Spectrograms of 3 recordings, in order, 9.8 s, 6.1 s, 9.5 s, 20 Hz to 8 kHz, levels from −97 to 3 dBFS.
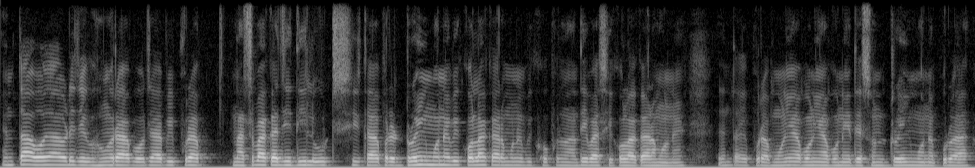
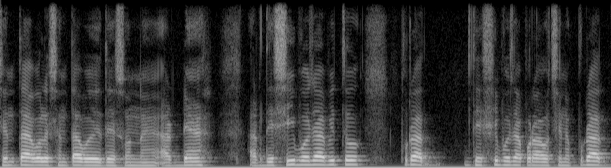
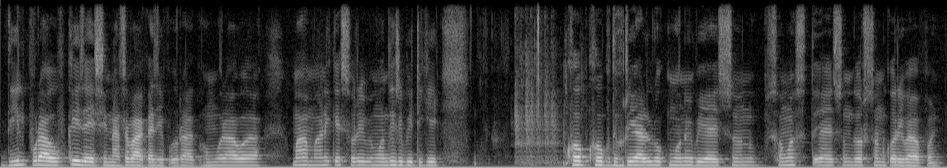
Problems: background sounds at intervals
